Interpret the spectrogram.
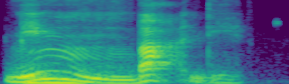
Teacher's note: Nun matinya itu bertukarnya jadi huruf mim mati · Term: iqlab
